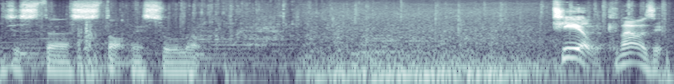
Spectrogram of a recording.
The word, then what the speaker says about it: Teal'c: Teal'c, that was it. Teal'c, another bloody annoying pronunciation. Teal'c and Gould. Gould, Teal'c.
